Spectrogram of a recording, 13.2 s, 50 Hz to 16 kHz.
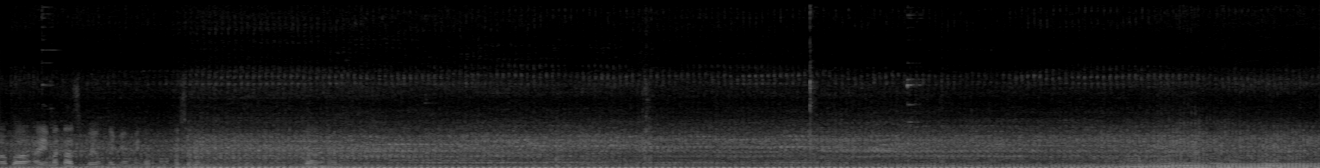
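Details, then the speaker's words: Motorstar Star-X 125 (Rusi 125) single-cylinder after repair of earlier internal dragging noise (owner had suspected rocker arms): even quick beat about four pulses a second, no knocking; runs smoothly but idle sits a bit high. "Okay mga boss Ayan umandar na siya So ngayon lang natin natapos kapon na yan okay na yung andar niya"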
